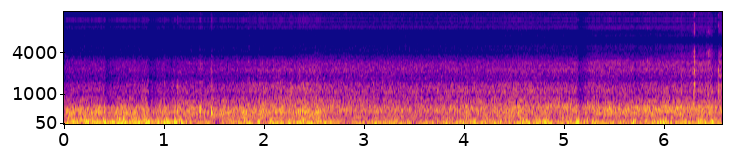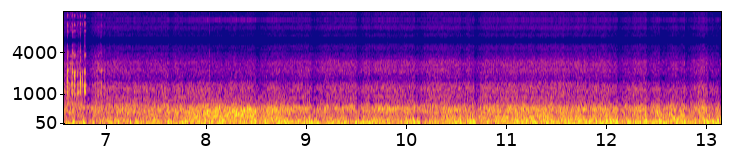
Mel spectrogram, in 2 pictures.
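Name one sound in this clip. Skateboard wheels roll and rumble steadily on asphalt.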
